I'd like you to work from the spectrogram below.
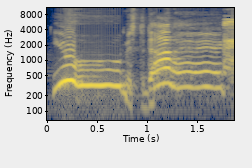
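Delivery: high, loud teasing call; yoo-hoo sung high and loud at the enemy; mocking sing-song taunt. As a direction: lure the monster out, playfully. Taunting the Dalek.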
